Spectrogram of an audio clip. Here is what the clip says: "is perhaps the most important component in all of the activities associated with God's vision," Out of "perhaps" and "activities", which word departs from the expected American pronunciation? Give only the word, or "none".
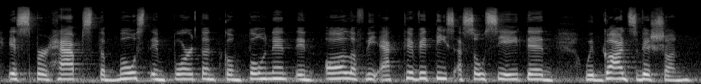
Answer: activities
